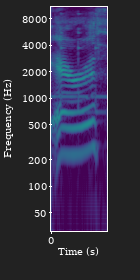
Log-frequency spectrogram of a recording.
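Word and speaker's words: Aerith: AIS is correct. Also, normally I do say Aith, but I actually I've just got taken to using both over the years.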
